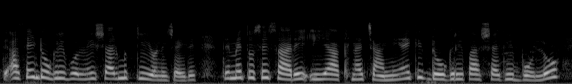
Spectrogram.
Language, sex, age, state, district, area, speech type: Dogri, male, 18-30, Jammu and Kashmir, Reasi, rural, spontaneous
